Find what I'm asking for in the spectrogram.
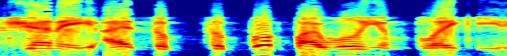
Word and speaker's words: Blaikie: But the book is called For the Work of the Ministry, and the last name is spelled B-L-A-I-K-I-E, William Blakey, B-L-A-I-K-I-E.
